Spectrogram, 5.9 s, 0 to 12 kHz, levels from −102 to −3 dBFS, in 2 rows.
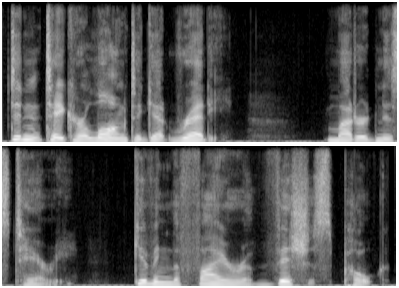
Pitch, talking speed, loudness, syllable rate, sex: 190 Hz, 160 wpm, -19 LUFS, 4.9 syllables/s, female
